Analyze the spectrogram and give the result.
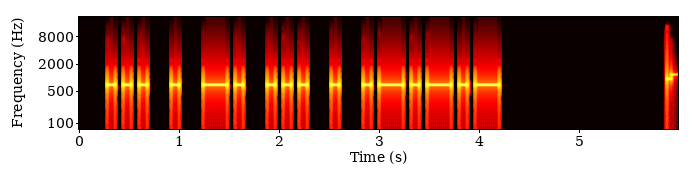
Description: Morse code, heard as a keyed tone, about 15 wpm, 700 Hz. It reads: SENSE.
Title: Sentences from Top 1500 Words 15wpm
